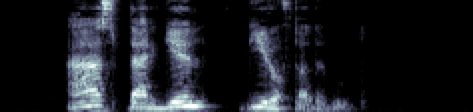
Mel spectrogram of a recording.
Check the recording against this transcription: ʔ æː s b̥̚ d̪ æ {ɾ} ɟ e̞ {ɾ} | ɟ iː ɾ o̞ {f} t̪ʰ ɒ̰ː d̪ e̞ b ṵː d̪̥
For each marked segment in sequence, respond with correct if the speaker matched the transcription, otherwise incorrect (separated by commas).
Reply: correct, incorrect, correct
